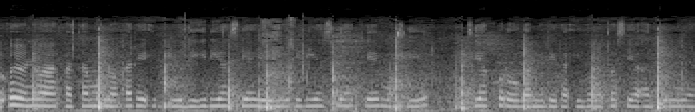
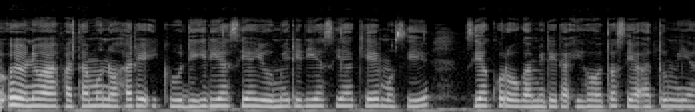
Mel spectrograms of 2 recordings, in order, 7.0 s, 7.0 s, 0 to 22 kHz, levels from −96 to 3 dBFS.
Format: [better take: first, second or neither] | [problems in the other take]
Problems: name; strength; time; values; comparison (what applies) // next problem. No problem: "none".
second | background sound (Walk, footsteps / Siren); 3 dB below the speech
